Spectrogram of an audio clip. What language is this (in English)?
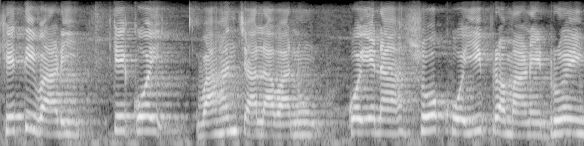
Gujarati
